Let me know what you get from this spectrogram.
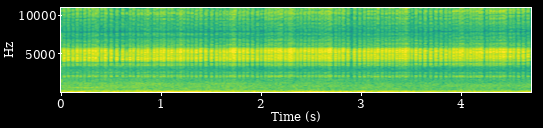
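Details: Large brown cicada in early September 2015, with fewer remaining: a constant high, hissing buzz with a slight flutter, over a low background rumble.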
